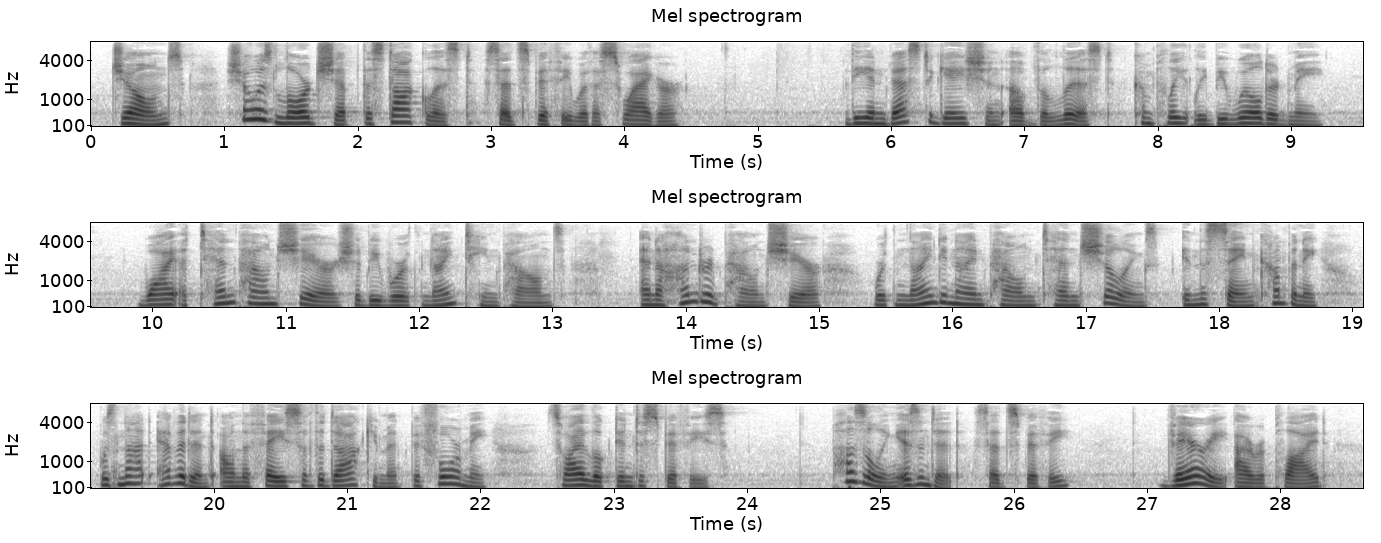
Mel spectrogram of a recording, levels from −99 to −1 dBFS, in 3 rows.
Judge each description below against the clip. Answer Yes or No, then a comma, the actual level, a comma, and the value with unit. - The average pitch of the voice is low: No, medium, 165 Hz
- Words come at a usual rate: No, slow, 130 wpm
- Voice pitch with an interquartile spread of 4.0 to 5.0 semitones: No, wide, 5.4 semitones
